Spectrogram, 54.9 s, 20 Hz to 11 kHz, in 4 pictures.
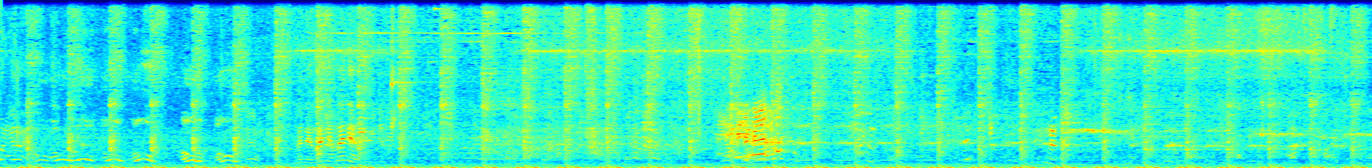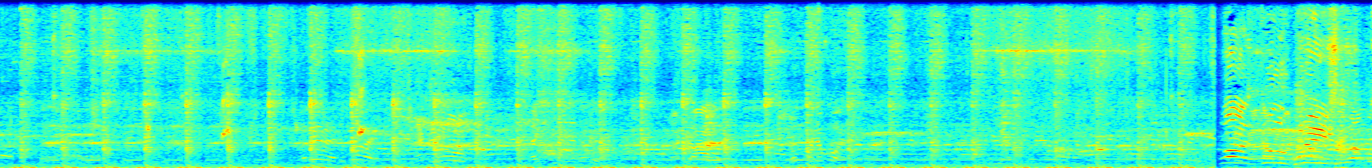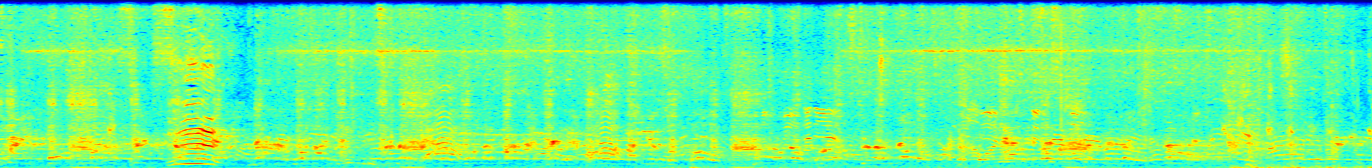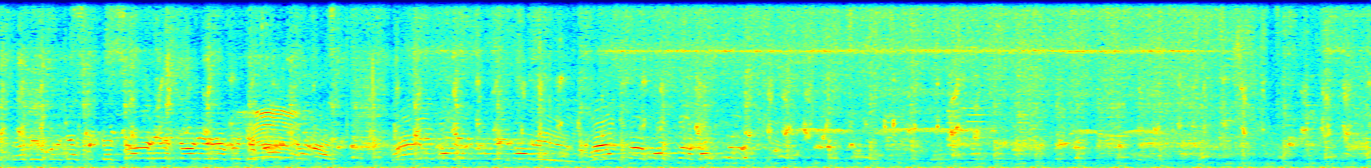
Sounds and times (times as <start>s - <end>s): Speech: 0.0s - 4.2s, 6.1s - 8.0s, 16.7s - 25.3s, 25.9s - 49.2s
Music: 0.0s - 54.8s.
